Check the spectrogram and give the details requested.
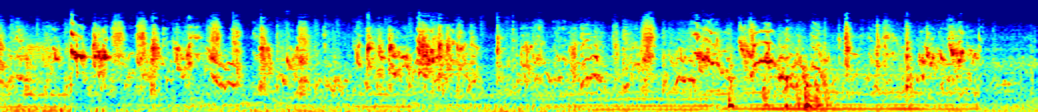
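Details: Several parrots giving loud rasping squawks and shrieks, calls overlapping throughout, with a steady low hum running underneath through the second half.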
